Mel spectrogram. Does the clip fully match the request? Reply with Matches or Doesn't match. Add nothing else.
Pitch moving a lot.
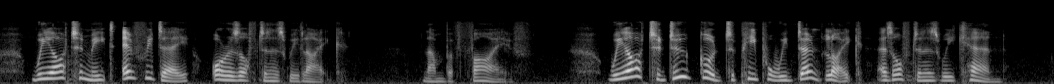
Matches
